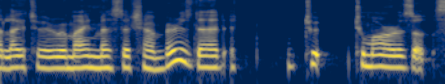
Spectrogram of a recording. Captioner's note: speaking French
